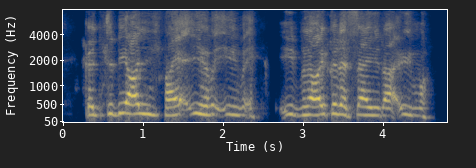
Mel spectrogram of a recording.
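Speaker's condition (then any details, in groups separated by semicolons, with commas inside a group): Cerebral palsy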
